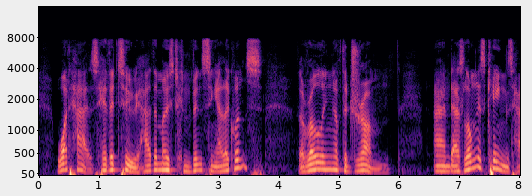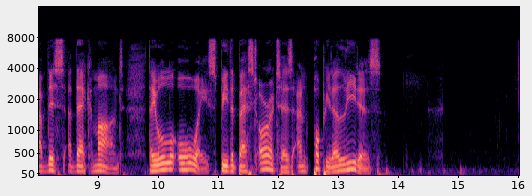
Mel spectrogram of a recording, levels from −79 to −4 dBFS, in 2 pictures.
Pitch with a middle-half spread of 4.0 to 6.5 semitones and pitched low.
Yes: average, 4.7 semitones; low, 120 Hz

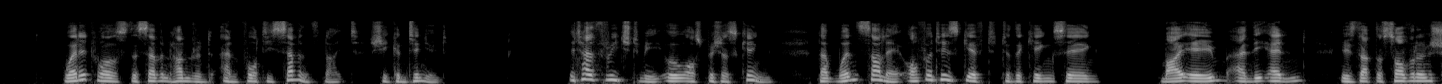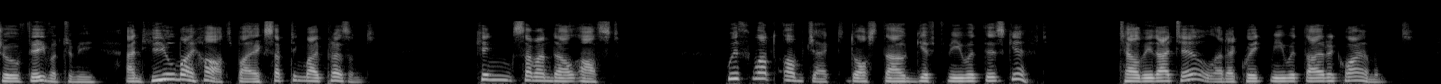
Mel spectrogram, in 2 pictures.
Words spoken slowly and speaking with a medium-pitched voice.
No: average, 150 wpm; medium, 150 Hz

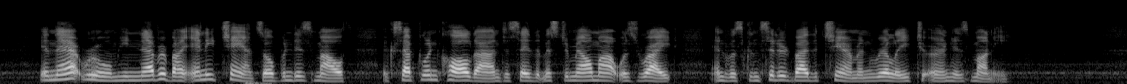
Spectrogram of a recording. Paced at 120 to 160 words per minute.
No: average, 175 wpm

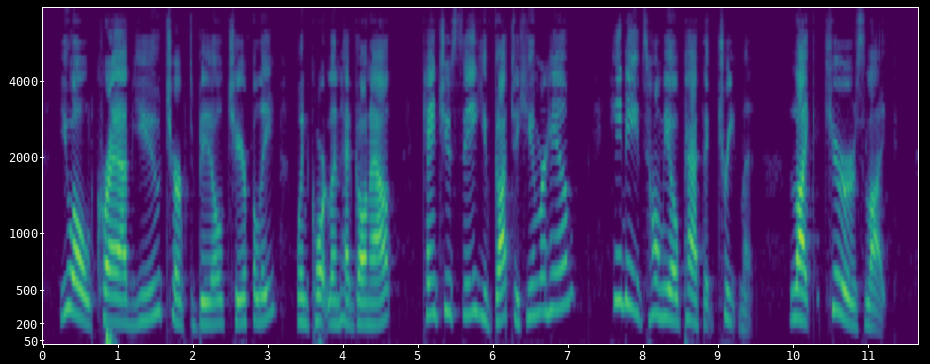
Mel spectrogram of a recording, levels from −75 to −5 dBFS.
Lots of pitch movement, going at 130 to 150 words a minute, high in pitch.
Yes: wide, 5.7 semitones; average, 140 wpm; high, 235 Hz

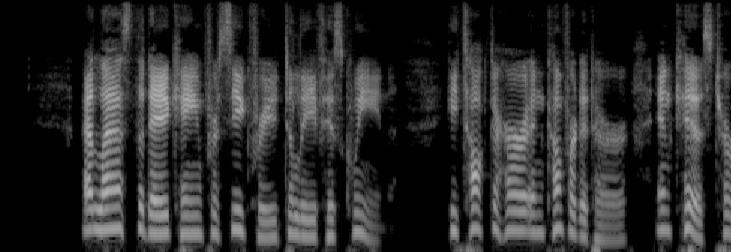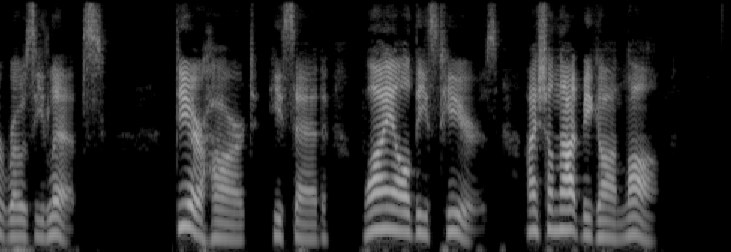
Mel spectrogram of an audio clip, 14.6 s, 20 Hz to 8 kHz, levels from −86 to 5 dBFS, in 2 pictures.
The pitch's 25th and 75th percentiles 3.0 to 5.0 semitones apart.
No: wide, 5.4 semitones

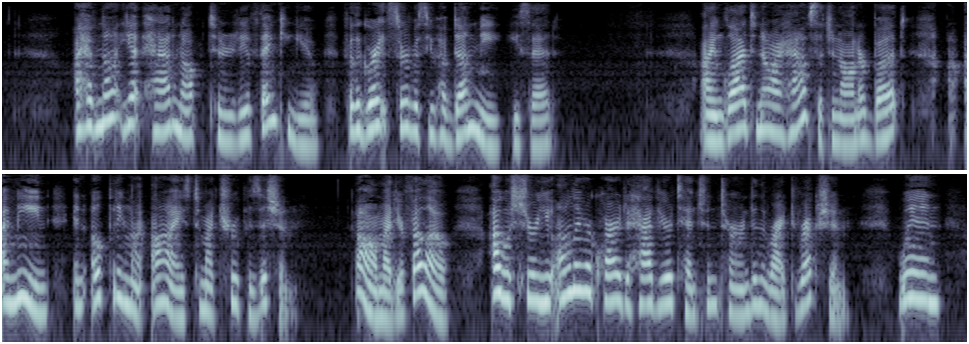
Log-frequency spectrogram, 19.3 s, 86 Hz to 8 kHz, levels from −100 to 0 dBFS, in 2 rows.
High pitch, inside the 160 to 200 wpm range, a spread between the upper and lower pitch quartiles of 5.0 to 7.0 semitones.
Yes: high, 235 Hz; average, 195 wpm; wide, 5.6 semitones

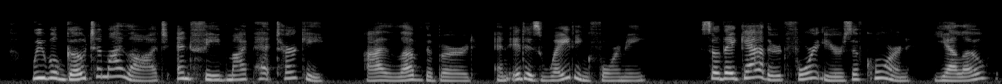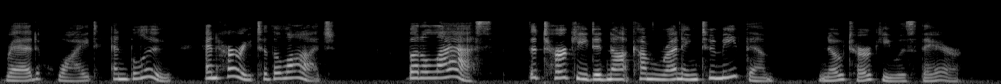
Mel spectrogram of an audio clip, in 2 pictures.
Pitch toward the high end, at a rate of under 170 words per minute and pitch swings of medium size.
No: high, 225 Hz; average, 160 wpm; wide, 7.8 semitones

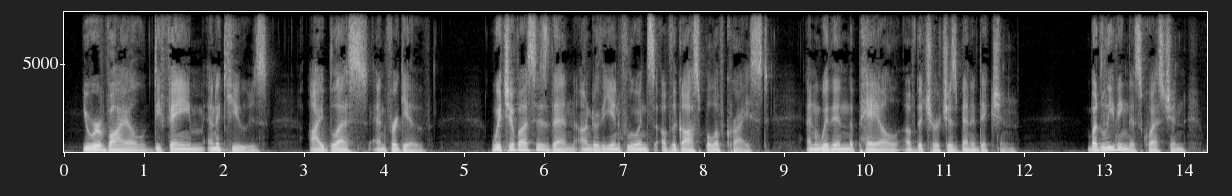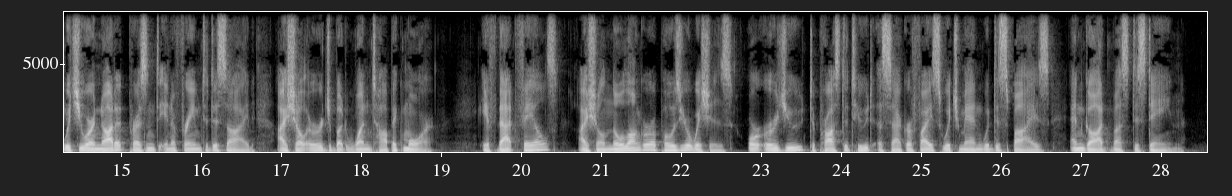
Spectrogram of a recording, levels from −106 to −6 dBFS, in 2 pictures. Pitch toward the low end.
Yes: low, 105 Hz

